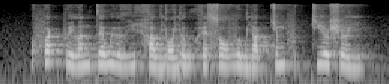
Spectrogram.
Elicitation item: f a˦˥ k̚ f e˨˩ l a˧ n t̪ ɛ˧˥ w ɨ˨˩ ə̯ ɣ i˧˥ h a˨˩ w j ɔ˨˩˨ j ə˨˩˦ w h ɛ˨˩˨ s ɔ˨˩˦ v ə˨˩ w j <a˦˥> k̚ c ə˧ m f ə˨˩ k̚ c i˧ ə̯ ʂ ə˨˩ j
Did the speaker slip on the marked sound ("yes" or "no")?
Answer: yes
